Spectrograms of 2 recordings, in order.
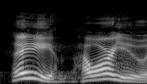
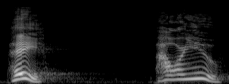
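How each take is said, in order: First: Casual greeting. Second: High and cheery greeting; a friendly hello, pitched up; bright greeting. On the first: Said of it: "someone comes up to you and says". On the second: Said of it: "wanted to just be honest". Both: Retold or imitated.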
